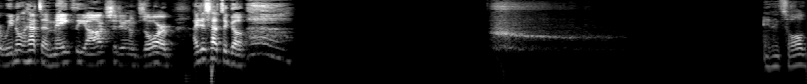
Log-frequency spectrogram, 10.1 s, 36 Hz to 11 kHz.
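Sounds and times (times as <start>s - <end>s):
speech: 0.1s - 3.7s, 9.6s - 10.0s
person breathing in: 3.1s - 3.8s, 6.1s - 7.9s.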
